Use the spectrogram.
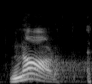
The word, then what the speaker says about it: north: north الشمال north التي اتش ينطق ثاء north.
